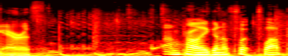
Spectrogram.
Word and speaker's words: Aerith: was in it and I think it's actually pronounced Eris but it's spelled Aerith I had I had a source on that but I don't remember it so I'm gonna keep saying Aerith I'm probably gonna flip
